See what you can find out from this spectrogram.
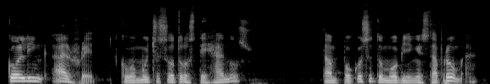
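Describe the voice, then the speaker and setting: A man's voice: lowish voice, expressive, moderate pace, gravelly, warm tone, no room sound, studio quality. A man hosting a political commentary show, talking to viewers in an emphatic, scripted way. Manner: emphatic, addresses viewers as "señores".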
